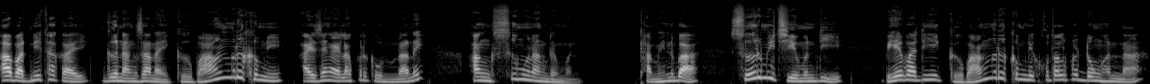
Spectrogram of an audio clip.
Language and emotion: Bodo, surprised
